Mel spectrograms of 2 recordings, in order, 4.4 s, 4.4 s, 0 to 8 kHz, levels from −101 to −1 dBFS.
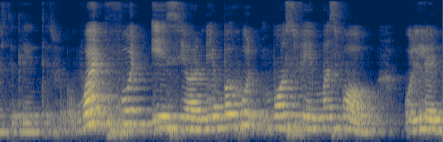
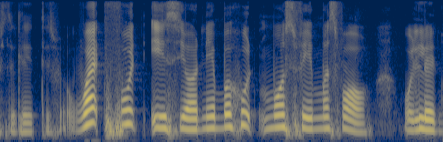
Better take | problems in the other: second | room echo; dies away in 0.6 s

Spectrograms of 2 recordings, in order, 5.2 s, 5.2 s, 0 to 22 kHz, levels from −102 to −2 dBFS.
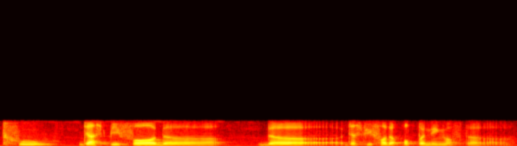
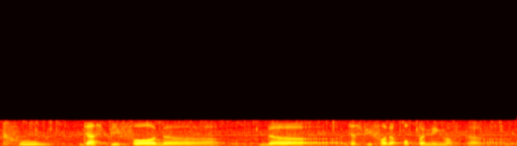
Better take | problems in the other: first | background sound (Sink (filling or washing) / Water tap, faucet); 16 dB below the speech

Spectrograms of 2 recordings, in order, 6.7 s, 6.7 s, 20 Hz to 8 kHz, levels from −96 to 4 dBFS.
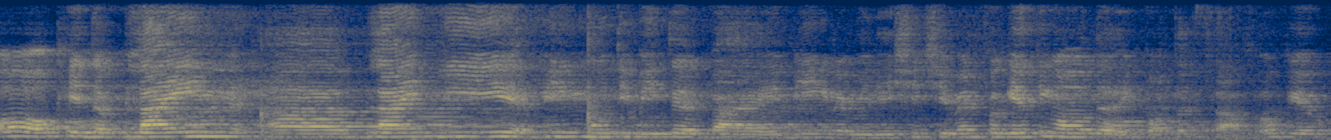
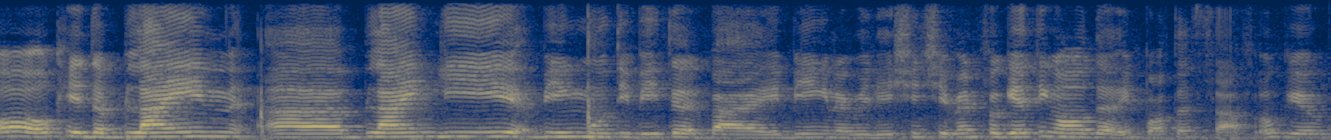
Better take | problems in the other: second | room echo; dies away in 2.5 s

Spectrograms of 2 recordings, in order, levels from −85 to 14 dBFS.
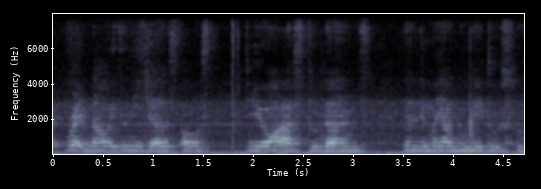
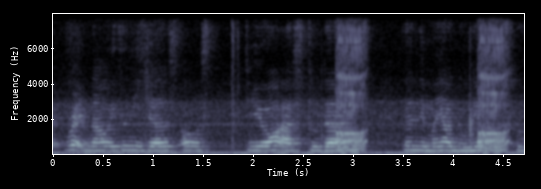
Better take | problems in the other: first | background sound (Burping, eructation); 2 dB above the speech

